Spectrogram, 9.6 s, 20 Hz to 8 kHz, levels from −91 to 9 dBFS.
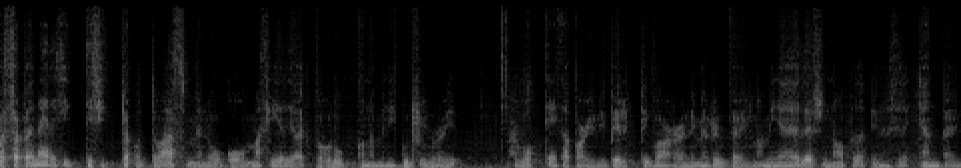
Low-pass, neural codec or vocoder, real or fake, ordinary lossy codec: none; codec, 16 kHz, 0.5 kbps, X-Codec, HuBERT features, trained on LibriSpeech; fake; none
